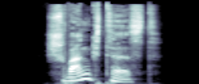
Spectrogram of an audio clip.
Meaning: inflection of schwanken: 1. second-person singular preterite 2. second-person singular subjunctive II
- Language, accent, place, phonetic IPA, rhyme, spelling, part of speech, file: German, Germany, Berlin, [ˈʃvaŋktəst], -aŋktəst, schwanktest, verb, De-schwanktest.ogg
